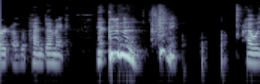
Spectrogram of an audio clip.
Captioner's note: clearing throat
